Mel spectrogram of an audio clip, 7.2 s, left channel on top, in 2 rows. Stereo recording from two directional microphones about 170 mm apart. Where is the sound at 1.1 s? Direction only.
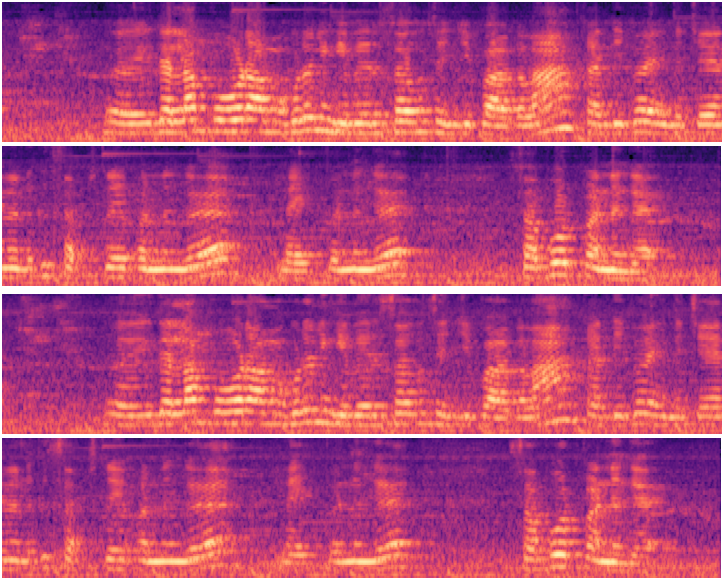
35° left (ahead or behind).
